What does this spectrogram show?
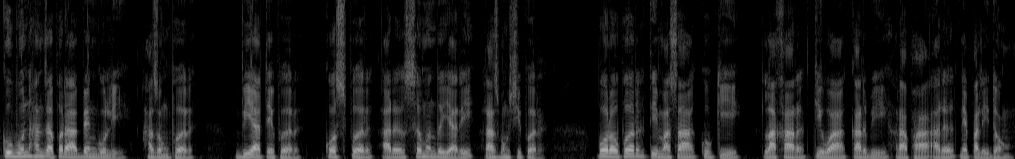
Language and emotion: Bodo, neutral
